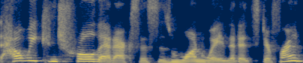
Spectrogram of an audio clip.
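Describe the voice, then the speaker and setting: A woman's fairly high voice with ordinary pitch variation at a moderate pace. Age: 40s. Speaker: podcast hosting company co-founder. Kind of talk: interview. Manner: animated.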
